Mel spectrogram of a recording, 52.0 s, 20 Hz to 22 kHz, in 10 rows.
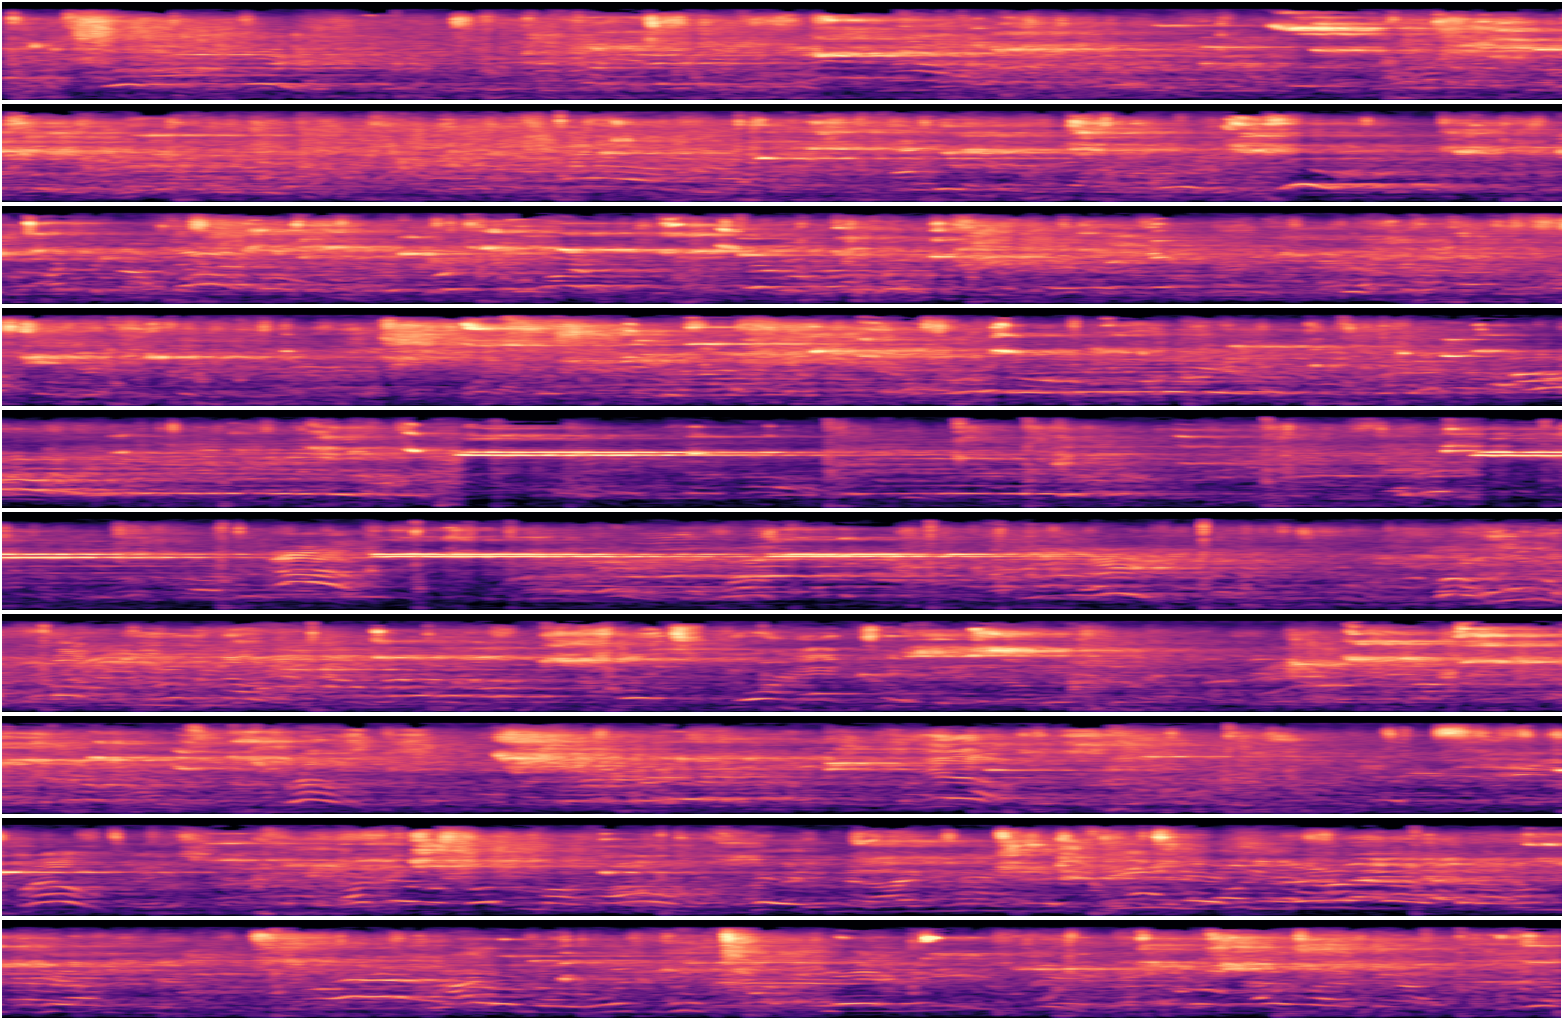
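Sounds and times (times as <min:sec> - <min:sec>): people talking and calling out: 0:00.0 - 0:51.9.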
